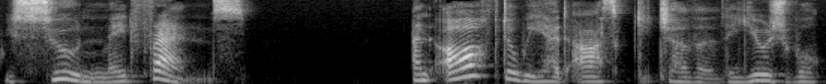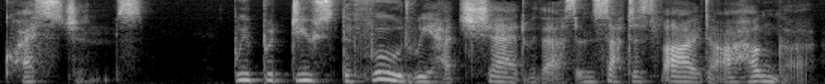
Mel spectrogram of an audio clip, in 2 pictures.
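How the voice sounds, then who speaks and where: A humble, penitent blind beggar from a children's storybook, as a woman reads him. The voice is husky and slightly low, pleading slowly in formal, old-fashioned phrases. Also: lively intonation, fairly bright tone, exaggerated voice. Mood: recounting, solemn. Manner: formal, beseeching storybook speech.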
